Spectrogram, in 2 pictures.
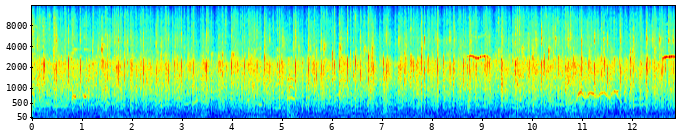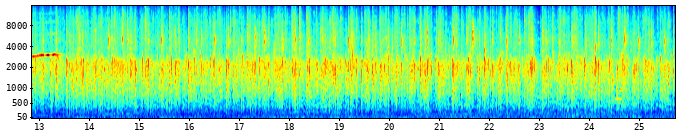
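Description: Many people clap their hands in loud, steady applause.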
